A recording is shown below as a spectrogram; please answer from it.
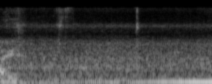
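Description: Street traffic: a motor vehicle's engine running nearby, a steady low hum that grows louder toward the end.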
